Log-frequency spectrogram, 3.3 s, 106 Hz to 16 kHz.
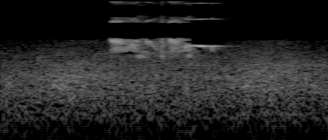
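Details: Brown-eared bulbul calling as a morning wake-up on 17 October 2011, its voice written as pii-pyururi: one shrill, slurred call of about a second, high and squeaky, then fading, over a steady hiss.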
